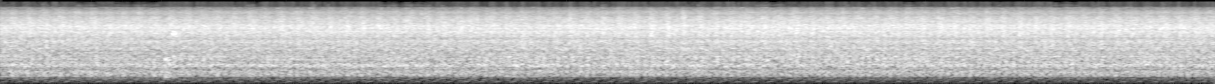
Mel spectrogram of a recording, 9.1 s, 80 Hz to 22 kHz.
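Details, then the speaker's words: 2012 Mini Cooper Countryman after bottom-end rebuild (damaged cylinder 4 piston), first start-up chasing P0304/P0300: uneven, stumbling idle with irregular beat under loud hiss; cylinder misfire traced to disconnected number one injector. "found out that i had an injector that was disconnected luckily it was number one"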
